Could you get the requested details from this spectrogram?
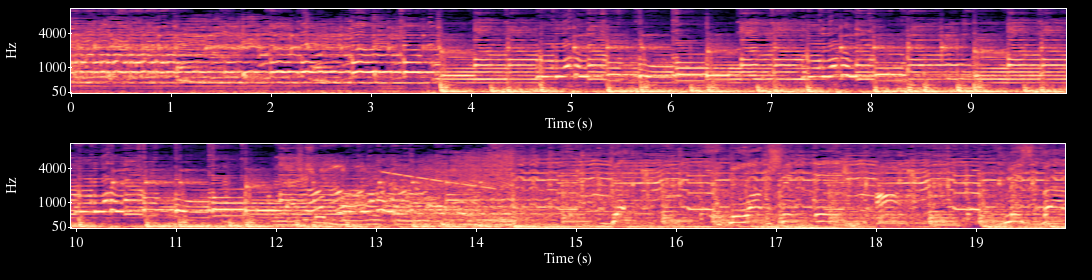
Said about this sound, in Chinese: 这段时间给大家每天晚上都会放一首非常好听的这个嘻哈音乐。今天继续啊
